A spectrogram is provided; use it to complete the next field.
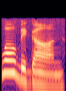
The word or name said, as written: woebegone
